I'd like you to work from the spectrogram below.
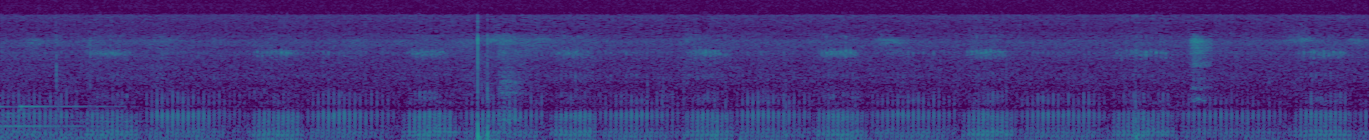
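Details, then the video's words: A sleeping cat snoring: steady low rasping pulses repeating roughly twice a second, each breath a soft rumbling burst, one brief click near the middle, otherwise quiet. "Snoring kitty"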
